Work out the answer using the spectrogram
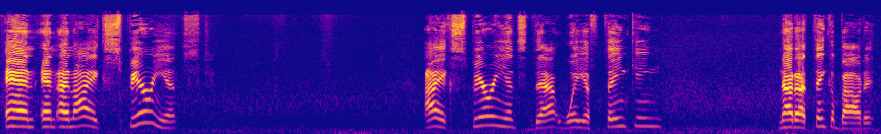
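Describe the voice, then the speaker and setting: A vlogger in his fifties casually tells viewers his life story, often repeating phrases and addressing them as y'all. His voice is high-pitched, bright, and forceful, with slight background noise.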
